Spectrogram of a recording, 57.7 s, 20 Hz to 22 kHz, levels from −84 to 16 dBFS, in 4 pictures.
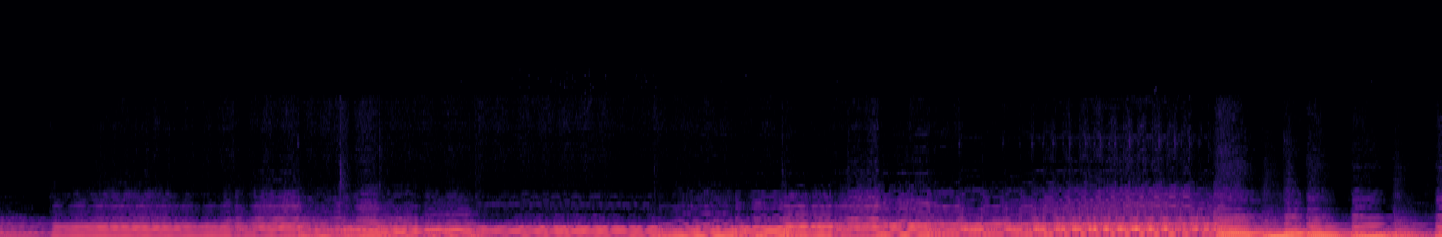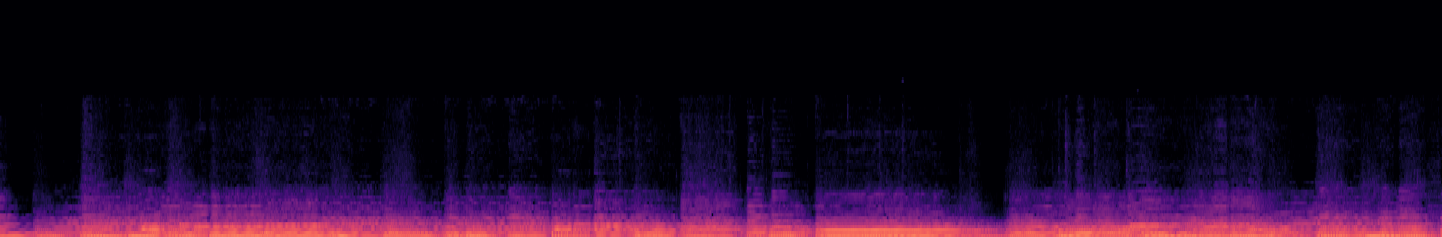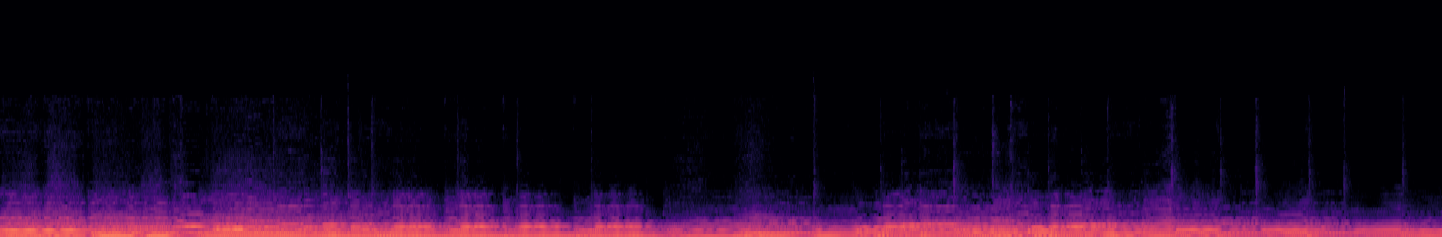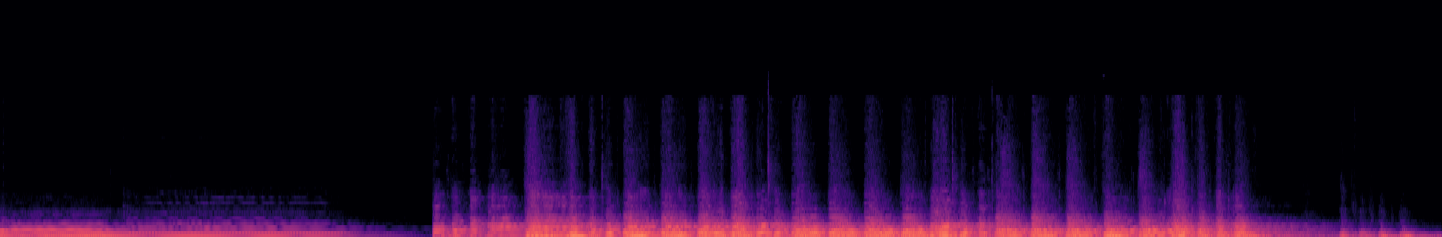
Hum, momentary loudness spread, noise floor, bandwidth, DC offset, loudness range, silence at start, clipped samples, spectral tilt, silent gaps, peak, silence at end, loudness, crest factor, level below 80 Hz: none; 12 LU; -57 dBFS; 5.2 kHz; under 0.1%; 9 LU; 0 s; under 0.1%; -9 dB/octave; none; -4 dBFS; 0 s; -21 LUFS; 16 dB; -50 dBFS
